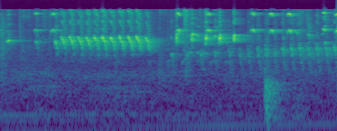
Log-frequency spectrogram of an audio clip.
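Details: Belgian canary (Serinus canaria domestica), song: preparing females for mating.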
